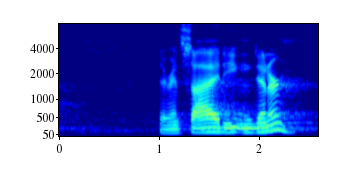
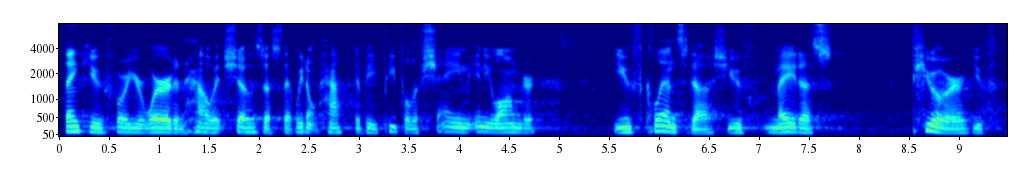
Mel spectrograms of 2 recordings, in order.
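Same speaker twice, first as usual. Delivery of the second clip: closing prayer; 4 semitones lower, 6 dB quieter than usual. Real, not acted. Pastor praying softly for his congregation at the close of the sermon. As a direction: pray quietly over the congregation.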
